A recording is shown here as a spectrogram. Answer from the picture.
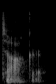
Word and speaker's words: Tocher: finally learned that uh my last name is pronounced talker and she thought it was to Well, I mean it's and like adds kindness, right?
